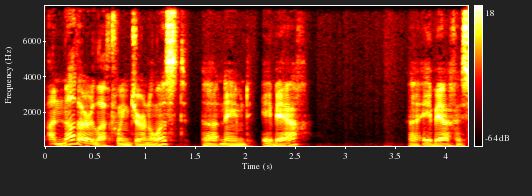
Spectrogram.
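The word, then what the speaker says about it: Hébert: and that court is sympathetic to his arguments and and to his overall sort of program so morat gets acquitted one month later another left-wing journalist named a Ab is spelled h e b t so like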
